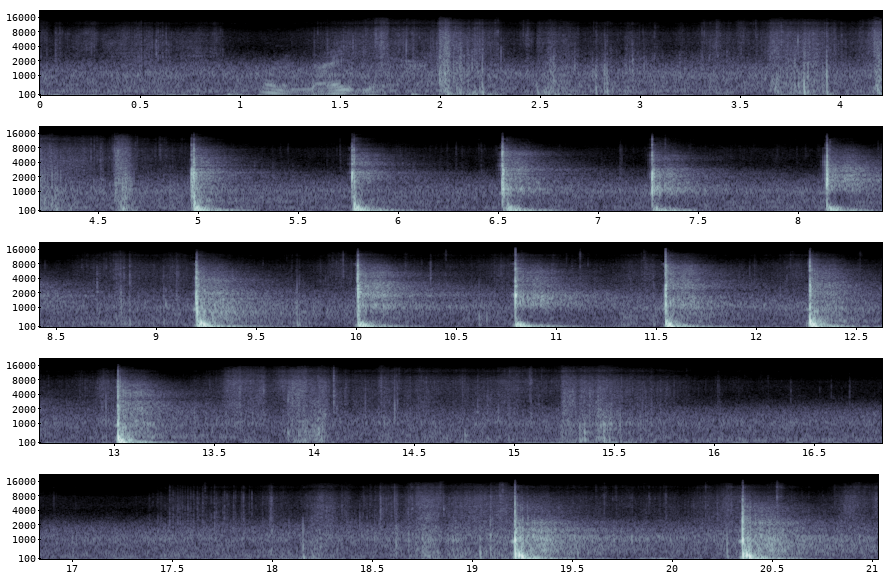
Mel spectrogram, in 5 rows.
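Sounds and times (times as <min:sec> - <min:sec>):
axe chopping into tree trunk: 0:05.0 - 0:08.6, 0:09.2 - 0:13.4, 0:19.0 - 0:21.0.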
